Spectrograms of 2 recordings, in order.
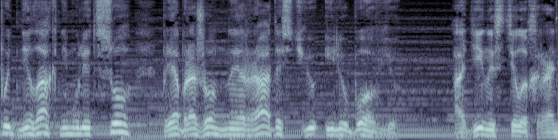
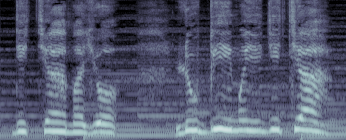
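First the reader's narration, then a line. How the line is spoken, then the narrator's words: Sobbing. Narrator (Russian): она зарыдала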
